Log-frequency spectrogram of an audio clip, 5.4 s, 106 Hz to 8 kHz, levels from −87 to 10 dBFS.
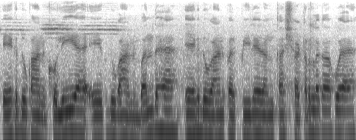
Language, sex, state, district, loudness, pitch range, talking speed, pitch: Hindi, male, Punjab, Fazilka, -14 LUFS, 115-130 Hz, 200 wpm, 120 Hz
